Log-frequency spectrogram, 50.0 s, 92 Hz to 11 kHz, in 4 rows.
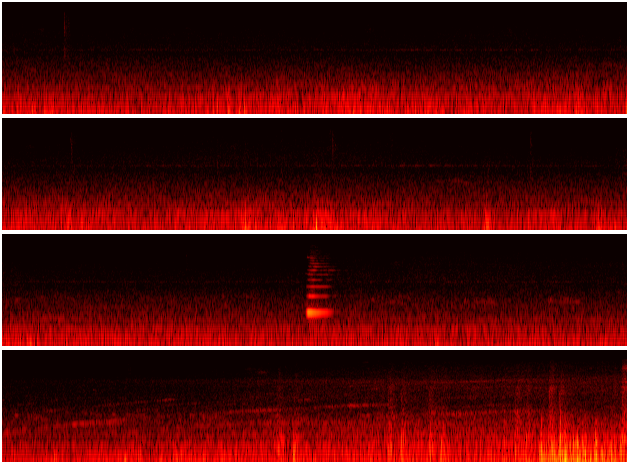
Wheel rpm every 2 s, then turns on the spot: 0, 0, 0, 0, 0, 0, 0, 0, 0, 0, 0, 0, 0, 0, 0, 0, 0, 0, 0, 0, 0, 0, 0, 0, 0.
none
